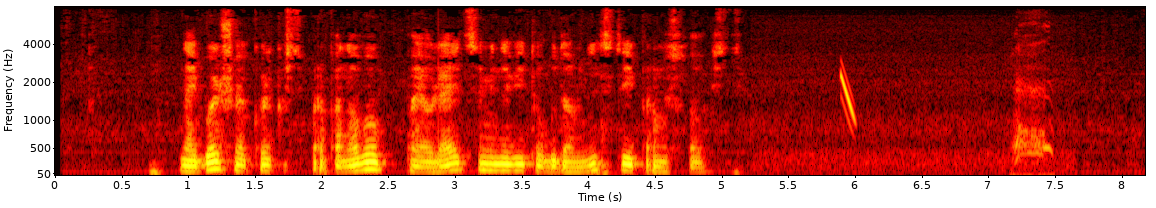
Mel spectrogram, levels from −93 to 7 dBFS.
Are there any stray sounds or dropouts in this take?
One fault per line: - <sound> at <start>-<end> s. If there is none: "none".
- chirp at 5.9-6.0 s
- bark at 7.2-7.5 s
